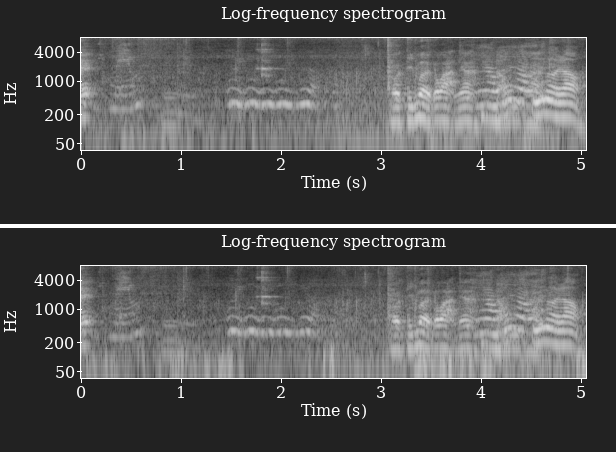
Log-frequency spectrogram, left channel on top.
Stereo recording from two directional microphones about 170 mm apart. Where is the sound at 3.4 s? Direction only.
45° left (ahead or behind).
